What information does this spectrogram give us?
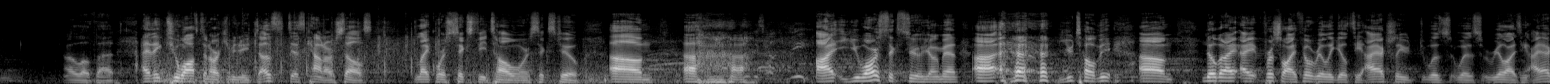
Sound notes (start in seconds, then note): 9.9 laughter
